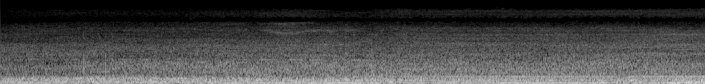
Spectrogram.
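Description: Diesel engine of a Hitachi ZX130 LCN-5 long-reach tracked excavator running steadily, with a faint steady whine coming in about four seconds in.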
